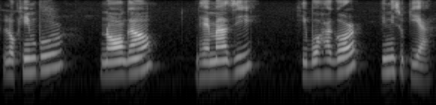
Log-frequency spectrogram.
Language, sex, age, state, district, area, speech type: Assamese, female, 60+, Assam, Lakhimpur, rural, spontaneous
